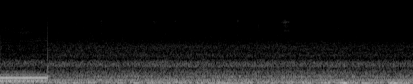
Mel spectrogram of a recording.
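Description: Cabin noise of a Boeing 737 airliner taxiing: a loud steady drone with overtones cuts off suddenly about half a second in, leaving a quieter, even low rumble with a faint steady hum from the engines.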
